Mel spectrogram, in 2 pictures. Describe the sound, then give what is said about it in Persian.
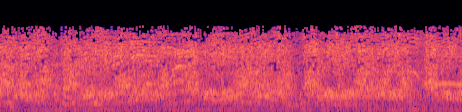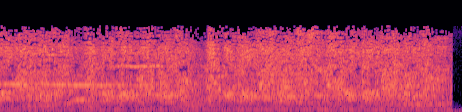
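A crowd of schoolgirls shouts the slogan "Death to the Basiji" in unison, stopping a speaker who was lecturing them on wearing the hijab. The shouting is loud and continuous, with high voices rising and falling in rhythmic bursts that fill the whole stretch without pause. “اما دختران دانش آموز و فریاد و شعار مرگ بر بسیجی مانع از ادامه سخنرانیش میشن.”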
